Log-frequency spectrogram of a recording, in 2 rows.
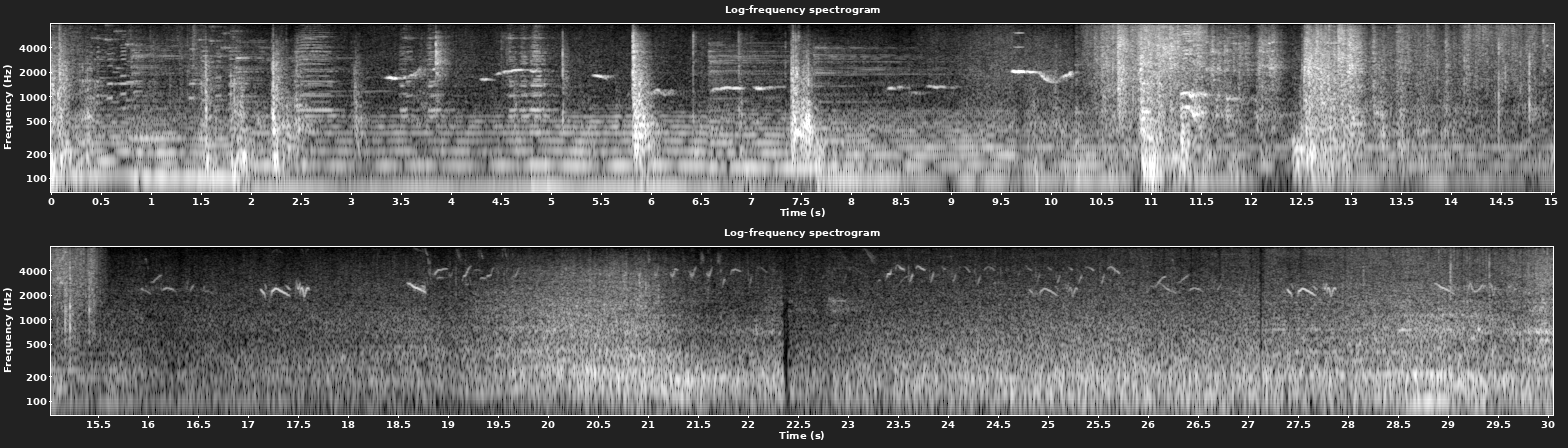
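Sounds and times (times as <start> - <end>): outdoor background hiss: 0.0 - 30.0
small birds chirping: 15.8 - 20.2, 20.8 - 30.0.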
